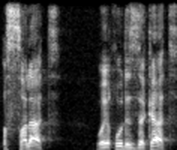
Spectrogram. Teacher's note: بعض العرب هنا في الجزيرة العربية كأهل منطقة الرياض وما حولها يعاملون هذه هاء التأنيث تاء، فنجد أحدهم يقول الصلاة ويقول الزكاة، ولا يقول الصلاة بالهاء ولا يقول الزكاة بالهاء، بل يقولون هاتين الكلمتين بالتاء وصلا ووقفا.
